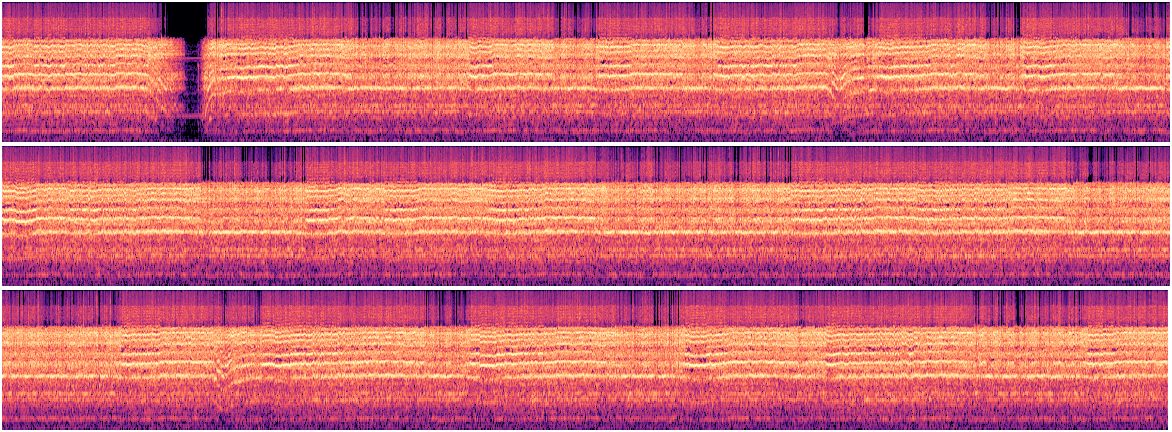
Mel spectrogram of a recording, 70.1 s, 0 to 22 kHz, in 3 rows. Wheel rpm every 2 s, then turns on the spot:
220, 110, 190, 230, 230, 230, 230, 220, 200, 230, 230, 230, 220, 230, 230, 230, 220, 230, 230, 230, 220, 220, 240, 230, 220, 210, 210, 230, 210, 230, 220, 220, 220, 230, 230.
none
